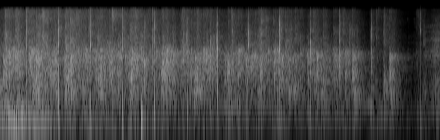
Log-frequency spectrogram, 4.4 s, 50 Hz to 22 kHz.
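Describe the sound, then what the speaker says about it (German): Dense, sustained applause from the audience fills the hall at the Jugend hackt 2018 closing event in Ulm. It is loud and steady throughout and begins to thin out near the end. "Einen tobenden Applaus bitte."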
